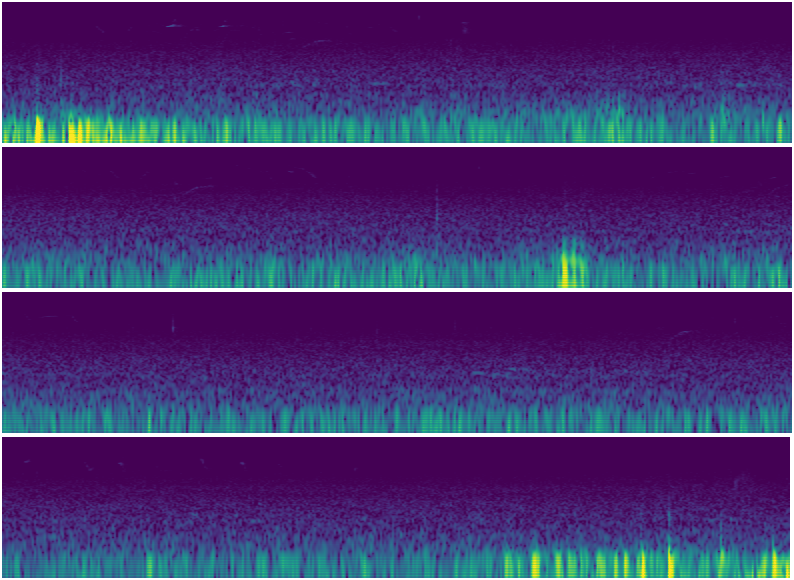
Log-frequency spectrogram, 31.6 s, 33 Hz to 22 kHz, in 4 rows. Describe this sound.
Hummingbirds Peru STE3
Stereo recording of hummingbirds feeding and fighting in the Peruvian Andes, in a forest, while raining. A strong river is running in the background.
Peru, forest, Stereo, birds, nature, Hummingbirds, Field-Recording, rain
